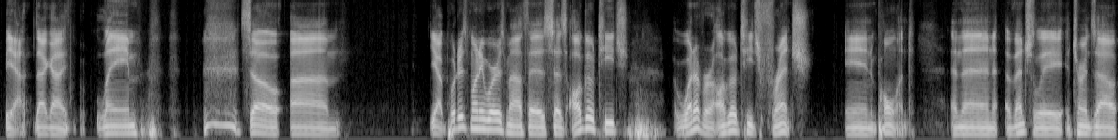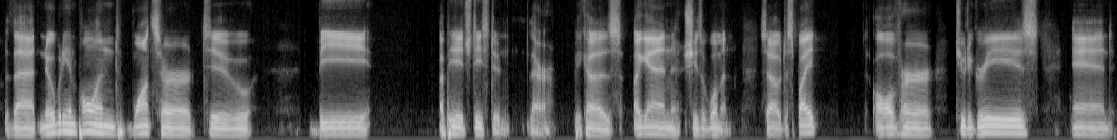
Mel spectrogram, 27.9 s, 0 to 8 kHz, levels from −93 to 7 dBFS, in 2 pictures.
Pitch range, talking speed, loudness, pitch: 90-110 Hz, 120 wpm, -20 LUFS, 95 Hz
